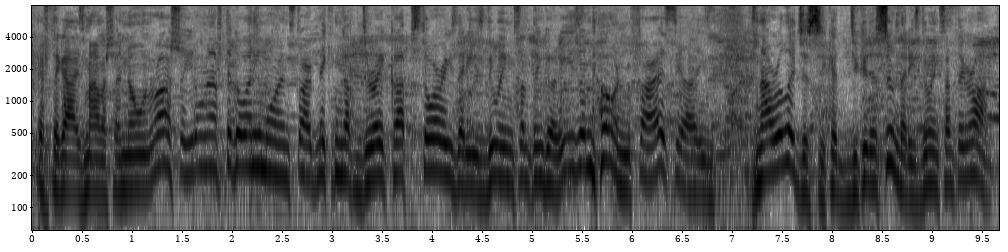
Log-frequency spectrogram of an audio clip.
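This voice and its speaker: A man with a fairly high voice teaches an informal Torah class, circling back and restarting his thoughts and dropping in wry asides. The murmur of listeners gathered in the hall is clearly audible behind him. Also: lively intonation, fast, crowd noise. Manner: chatty and digressive, with frequent restarts and Hebrew and Yiddish terms. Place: synagogue study hall with a group of listeners.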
